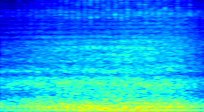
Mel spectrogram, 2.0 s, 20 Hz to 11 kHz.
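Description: A 1961 Porsche 356B coupe, an original Reutter-bodied T5 car fitted with a 912 engine, idles close by with a steady, even rumble and no voices.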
